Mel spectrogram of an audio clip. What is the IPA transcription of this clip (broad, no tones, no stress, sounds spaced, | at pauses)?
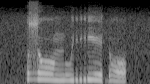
z ɔ ŋ u rʲ e ɗ ɔ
